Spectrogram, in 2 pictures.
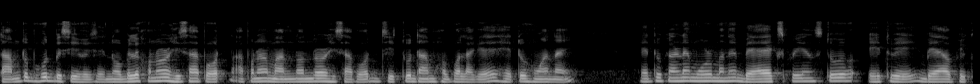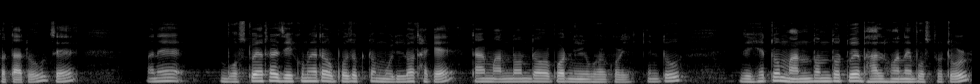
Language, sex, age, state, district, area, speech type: Assamese, male, 30-45, Assam, Biswanath, rural, spontaneous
